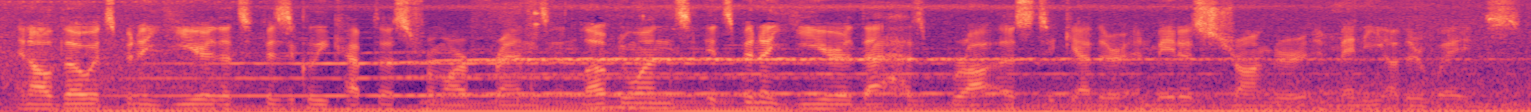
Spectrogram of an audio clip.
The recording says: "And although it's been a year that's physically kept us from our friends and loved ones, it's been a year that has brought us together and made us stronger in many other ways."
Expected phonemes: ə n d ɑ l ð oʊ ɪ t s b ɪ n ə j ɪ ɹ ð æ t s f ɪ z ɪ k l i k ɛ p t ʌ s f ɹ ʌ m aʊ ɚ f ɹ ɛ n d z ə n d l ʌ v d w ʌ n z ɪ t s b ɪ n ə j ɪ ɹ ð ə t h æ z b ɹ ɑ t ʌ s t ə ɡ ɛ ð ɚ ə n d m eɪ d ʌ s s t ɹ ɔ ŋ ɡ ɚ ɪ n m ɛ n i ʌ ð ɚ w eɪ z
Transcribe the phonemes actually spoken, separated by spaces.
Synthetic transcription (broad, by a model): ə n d ɑ l ð oʊ ɪ t s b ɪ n ə j ɪ ɹ ð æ t s f ɪ z ɪ k l i k ɛ p t ʌ s f ɹ ʌ m aʊ ɚ f ɹ ɛ n d z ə n l ʌ v d w ʌ n z ɪ t s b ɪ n ə j ɪ ɹ ð ə t h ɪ z b ɹ ɑ t ʌ s t ə ɡ ɛ ð ɚ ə n m eɪ d ʌ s s t ɹ ɔ ŋ ɡ ɚ ɪ n m ɛ n i ʌ ð ɚ w eɪ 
